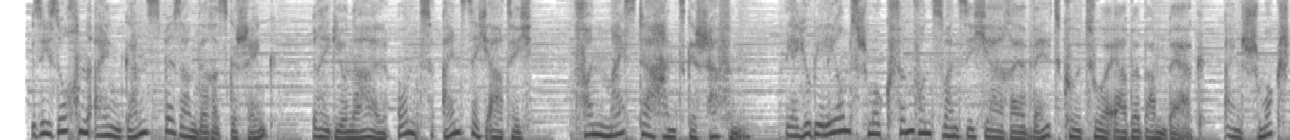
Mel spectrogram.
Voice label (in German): Radio Werbung; Donut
